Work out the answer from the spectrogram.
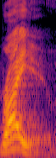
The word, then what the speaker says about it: Ryu: like you know uh you brought up rayu like it's you know Ryu is the accepted pronunciation but it's actually not that in like Japan it's like R it's like really quick and there's like a d somewhere in there right and it's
